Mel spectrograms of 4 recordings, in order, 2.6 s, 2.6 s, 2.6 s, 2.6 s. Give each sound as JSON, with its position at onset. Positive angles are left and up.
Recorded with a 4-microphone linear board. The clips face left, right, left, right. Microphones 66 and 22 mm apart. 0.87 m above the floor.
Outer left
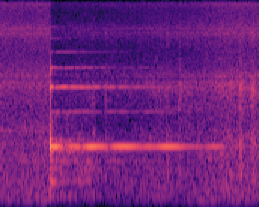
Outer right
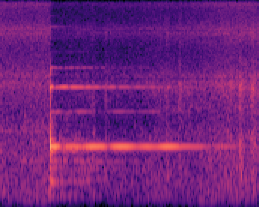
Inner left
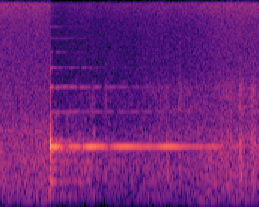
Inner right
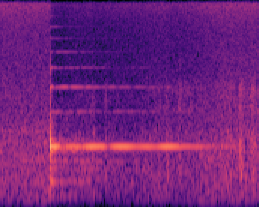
{"t": 0.5, "sound": "a piano", "side_deg": -15, "distance_m": 1.8}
